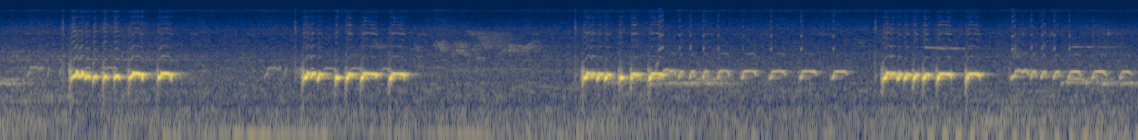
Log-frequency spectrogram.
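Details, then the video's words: Zebra dove of a local strain, big-voiced, sung to prompt other birds to reply; rhythmic rolling coos of rapid notes repeat in paired phrases every two seconds or so, one phrase stretching into a longer series. "Perkutut lokal gacor suara besar cocok untuk pancingan, langsung nyaut semua."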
